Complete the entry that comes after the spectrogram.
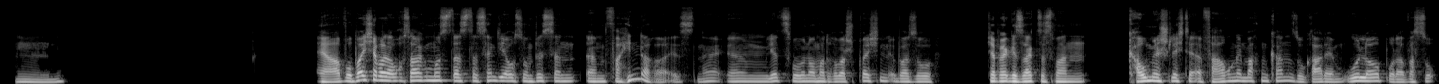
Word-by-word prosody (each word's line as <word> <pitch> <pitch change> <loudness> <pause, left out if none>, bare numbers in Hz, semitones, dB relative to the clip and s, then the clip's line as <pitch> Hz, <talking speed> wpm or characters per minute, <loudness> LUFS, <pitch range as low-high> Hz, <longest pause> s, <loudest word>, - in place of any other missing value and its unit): Mhm. 115 +1 -5 2.5
Ja, 125 +2 +3
wobei 155 +6 +5
ich 200 - +2
aber 190 -2 +6
da 175 - +6
auch 165 0 -1
sagen 180 +3 +3
muss, 180 0 +2
dass 160 -1 0
das 160 +1 -4
Handy 175 -1 0
auch 155 -1 +1
so 150 0 -4
'n 140 - 0
bisschen, 155 -1 -2
ähm, 135 -1 0
Verhinderer 185 - -2
ist, 120 +1 -11
ne? 145 +4 -7
Ähm, 135 0 -3
jetzt, 155 +2 -3
wo 140 - +1
wir - - +1
noch 140 - +1
mal 140 0 +1
drüber 130 0 -1
sprechen, 155 +4 -4
über 135 -3 -2
so 130 0 -2 0.5
ich - - -11
habe 145 0 +5
ja - - +8
gesagt, 140 0 +4
dass 135 +1 -2
man 130 0 +1 0.4
kaum 150 +4 +5
mehr 165 - +6
schlechte 155 -1 -1
Erfahrungen 140 +5 0
machen 155 +1 -2
kann, 165 +2 -3
so 130 -4 -4
grade 120 +3 -1
im 120 +1 -6
Urlaub 160 +1 +3
oder 120 -2 -2
was 120 - -5
so 140 - -8
145 Hz, 205 wpm, -22 LUFS, 130-160 Hz, 2.5 s, ja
